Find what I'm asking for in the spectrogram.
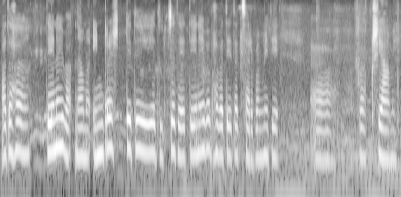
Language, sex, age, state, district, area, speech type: Sanskrit, female, 18-30, Karnataka, Uttara Kannada, rural, spontaneous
